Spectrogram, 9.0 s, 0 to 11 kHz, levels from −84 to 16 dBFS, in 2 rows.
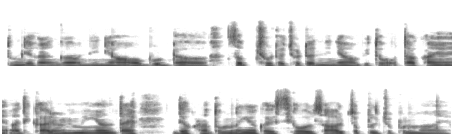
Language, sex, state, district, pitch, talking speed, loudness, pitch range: Garhwali, female, Uttarakhand, Uttarkashi, 150 Hz, 145 wpm, -18 LUFS, 145-160 Hz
